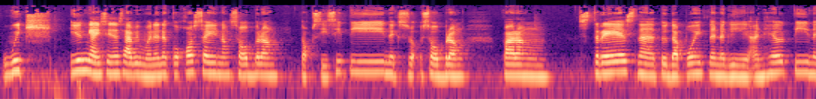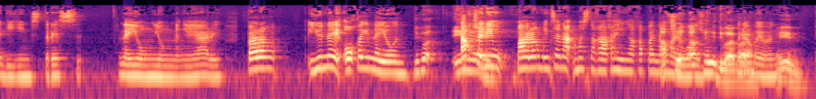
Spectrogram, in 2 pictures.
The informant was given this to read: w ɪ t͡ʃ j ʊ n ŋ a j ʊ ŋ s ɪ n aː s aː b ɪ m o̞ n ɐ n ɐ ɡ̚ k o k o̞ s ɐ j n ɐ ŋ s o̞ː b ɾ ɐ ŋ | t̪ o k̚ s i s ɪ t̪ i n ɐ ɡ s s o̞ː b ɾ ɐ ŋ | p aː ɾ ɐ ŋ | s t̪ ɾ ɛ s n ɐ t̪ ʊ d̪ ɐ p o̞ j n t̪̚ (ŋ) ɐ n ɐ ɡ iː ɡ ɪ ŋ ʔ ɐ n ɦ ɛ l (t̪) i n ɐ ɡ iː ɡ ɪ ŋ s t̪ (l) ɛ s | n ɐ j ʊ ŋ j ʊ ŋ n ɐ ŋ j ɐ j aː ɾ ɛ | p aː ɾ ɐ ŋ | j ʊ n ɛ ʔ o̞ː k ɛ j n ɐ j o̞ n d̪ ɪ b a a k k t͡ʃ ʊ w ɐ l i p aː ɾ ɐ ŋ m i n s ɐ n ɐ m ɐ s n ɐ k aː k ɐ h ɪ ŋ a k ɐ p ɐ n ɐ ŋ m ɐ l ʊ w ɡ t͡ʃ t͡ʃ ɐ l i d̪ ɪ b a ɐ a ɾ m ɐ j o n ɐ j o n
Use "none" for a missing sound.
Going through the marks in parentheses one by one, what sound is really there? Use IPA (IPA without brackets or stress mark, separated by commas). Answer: n, t̪, ɾ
